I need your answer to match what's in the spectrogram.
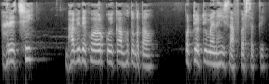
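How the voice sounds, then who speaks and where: A woman's voice: high-pitched, moderate pace, lightly acted. A woman playing a sneering young sister-in-law. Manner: sneering, dismissive. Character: sharp-tongued young sister-in-law, lazy and contemptuous. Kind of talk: family melodrama acting.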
